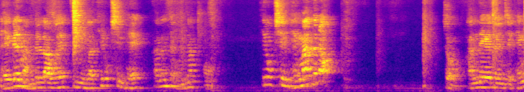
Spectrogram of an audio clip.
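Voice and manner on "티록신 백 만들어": high, sharp command; playful mock command from the liver; barked order. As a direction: bark the order like a boss. Teacher voices the liver ordering.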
